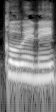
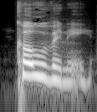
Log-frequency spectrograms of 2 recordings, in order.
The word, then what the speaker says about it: Coveney: Este, yo en español le digo a la gente que es Coveney como Araguaney, pero en inglés se pronuncia Coveney, así como Cove.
